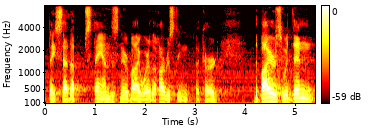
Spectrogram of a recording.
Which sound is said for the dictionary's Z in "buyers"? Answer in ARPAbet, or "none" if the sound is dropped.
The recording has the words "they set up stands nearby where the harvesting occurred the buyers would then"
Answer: Z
